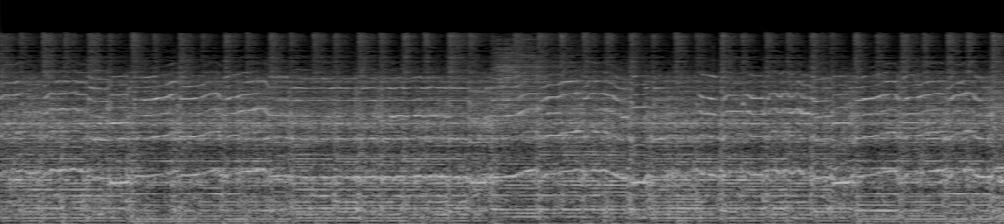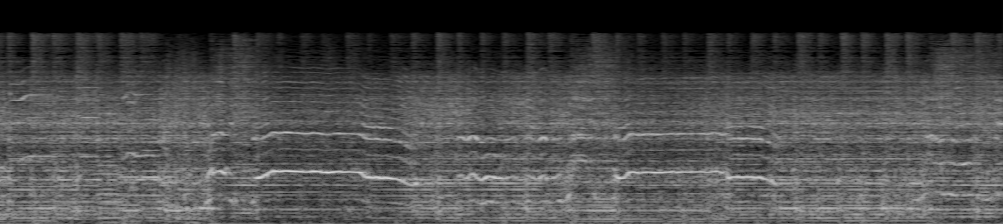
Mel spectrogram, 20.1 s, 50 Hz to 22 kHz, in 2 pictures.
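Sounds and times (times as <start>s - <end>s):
electric guitar: 0.0s - 20.0s
rock band playing: 0.0s - 20.0s.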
